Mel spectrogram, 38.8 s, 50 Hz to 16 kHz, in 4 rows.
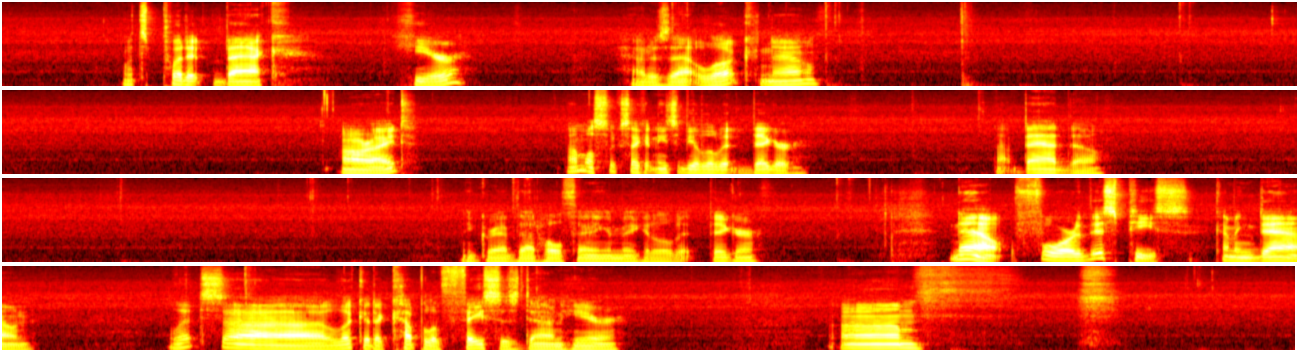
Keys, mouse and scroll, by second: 2.8 shift+click, 3.3-3.9 scroll down 3, 3.9 scroll down 5, 4.3 middle click, 5.1 a, 5.3-6.0 scroll down 2, 6.2 shift+c, 7.3 KP_5, 8.3 right click, 8.9 a, 9.7 middle click, 15.2-16.1 scroll down 4, 16.1-16.7 scroll up 1, 16.7 shift+middle click, 16.7-17.8 scroll up 4, 17.8 right click, 19.5 middle click, 21.4 shift+right click, 22.2 shift+middle click, 23.3 s, 25.4 middle click, 25.7 a, 26.0-26.5 scroll up 3, 26.6 right click, 29.5 middle click, 31.0 KP_Decimal, 31.8-32.2 scroll down 5, 32.2 middle click, 33.1 Tab, 33.5 middle click, 37.9 right click, 38.5 shift+right click.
